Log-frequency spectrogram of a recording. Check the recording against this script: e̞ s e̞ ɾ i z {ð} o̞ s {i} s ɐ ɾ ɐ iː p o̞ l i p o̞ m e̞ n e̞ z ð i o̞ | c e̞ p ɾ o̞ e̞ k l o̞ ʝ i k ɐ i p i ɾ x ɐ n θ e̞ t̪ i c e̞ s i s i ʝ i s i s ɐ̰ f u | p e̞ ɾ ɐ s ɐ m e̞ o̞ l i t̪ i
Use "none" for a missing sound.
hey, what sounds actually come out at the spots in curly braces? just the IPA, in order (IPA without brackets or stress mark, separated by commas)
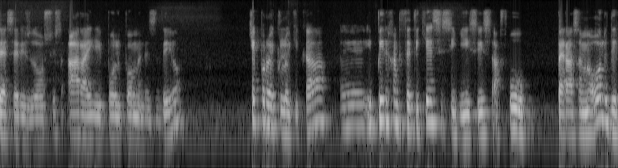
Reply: ð, i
